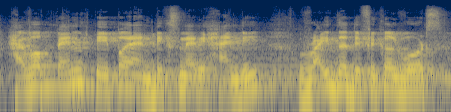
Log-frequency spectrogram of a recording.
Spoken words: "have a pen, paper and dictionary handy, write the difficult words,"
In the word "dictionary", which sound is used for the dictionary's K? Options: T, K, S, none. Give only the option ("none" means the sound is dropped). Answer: K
